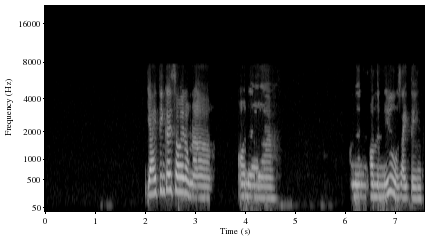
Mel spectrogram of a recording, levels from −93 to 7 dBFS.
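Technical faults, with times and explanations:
4.03–4.36 s, 6.06–6.51 s and 6.75–7.12 s, speech suppressed in double talk: The speech dips three times. The first drop is about 10 dB. The second is the deepest, about 25 dB. The third is a light dip of about 5 dB. The likely cause is an echo canceller turning down the near talker while the far side also speaks. It cannot tell the talker from the loudspeaker echo. Nothing sounds above 8 kHz, which fits a G.722 call path.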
